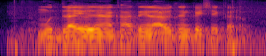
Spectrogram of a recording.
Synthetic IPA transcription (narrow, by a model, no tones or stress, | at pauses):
mud̪ɾajod͡ʒnakʰat̪ĩɾaʋid̪ənkəjɕekə̰ɾo̰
